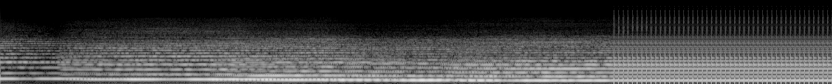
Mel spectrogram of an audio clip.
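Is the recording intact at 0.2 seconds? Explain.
Yes, at 0.2 seconds the music plays through intact, with no dropout, click, distortion or other fault at that moment.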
